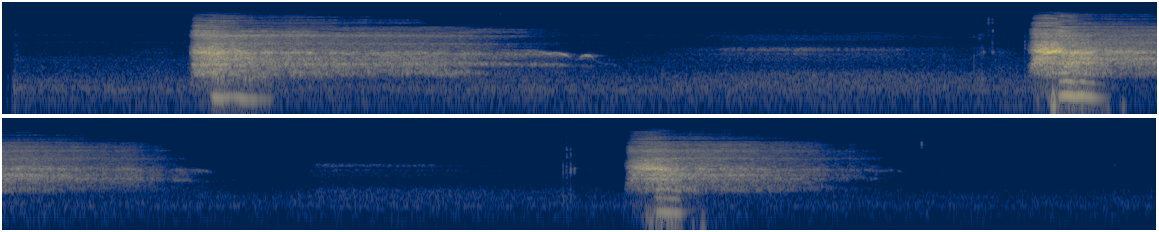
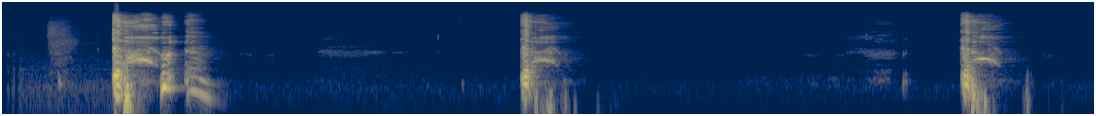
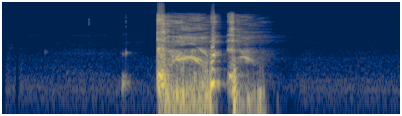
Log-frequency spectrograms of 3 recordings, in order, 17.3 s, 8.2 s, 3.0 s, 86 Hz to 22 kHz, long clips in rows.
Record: {"exhalation_length": "17.3 s", "exhalation_amplitude": 24014, "exhalation_signal_mean_std_ratio": 0.29, "three_cough_length": "8.2 s", "three_cough_amplitude": 32768, "three_cough_signal_mean_std_ratio": 0.23, "cough_length": "3.0 s", "cough_amplitude": 32768, "cough_signal_mean_std_ratio": 0.31, "survey_phase": "beta (2021-08-13 to 2022-03-07)", "age": "45-64", "gender": "Female", "wearing_mask": "No", "symptom_cough_any": true, "symptom_runny_or_blocked_nose": true, "symptom_shortness_of_breath": true, "symptom_fatigue": true, "symptom_onset": "4 days", "smoker_status": "Current smoker (e-cigarettes or vapes only)", "respiratory_condition_asthma": true, "respiratory_condition_other": false, "recruitment_source": "Test and Trace", "submission_delay": "2 days", "covid_test_result": "Positive", "covid_test_method": "RT-qPCR", "covid_ct_value": 21.2, "covid_ct_gene": "N gene"}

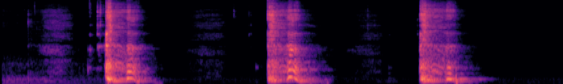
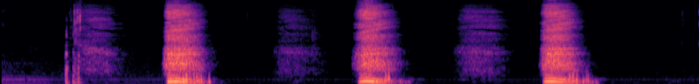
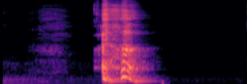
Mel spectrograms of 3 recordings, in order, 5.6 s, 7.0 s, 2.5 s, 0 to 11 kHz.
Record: {"three_cough_length": "5.6 s", "three_cough_amplitude": 32767, "three_cough_signal_mean_std_ratio": 0.32, "exhalation_length": "7.0 s", "exhalation_amplitude": 32766, "exhalation_signal_mean_std_ratio": 0.32, "cough_length": "2.5 s", "cough_amplitude": 32768, "cough_signal_mean_std_ratio": 0.3, "survey_phase": "beta (2021-08-13 to 2022-03-07)", "age": "45-64", "gender": "Male", "wearing_mask": "No", "symptom_none": true, "smoker_status": "Never smoked", "respiratory_condition_asthma": false, "respiratory_condition_other": false, "recruitment_source": "REACT", "submission_delay": "3 days", "covid_test_result": "Negative", "covid_test_method": "RT-qPCR", "influenza_a_test_result": "Negative", "influenza_b_test_result": "Negative"}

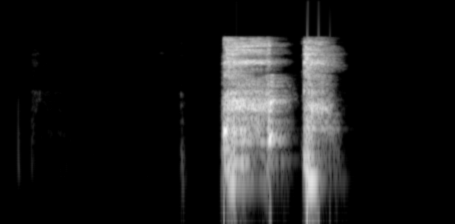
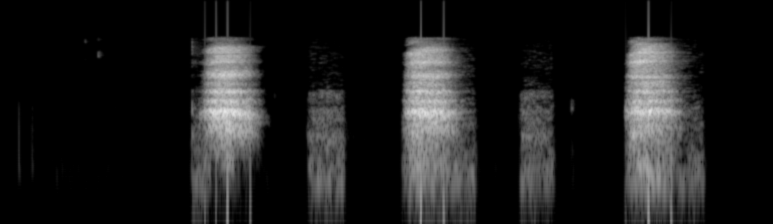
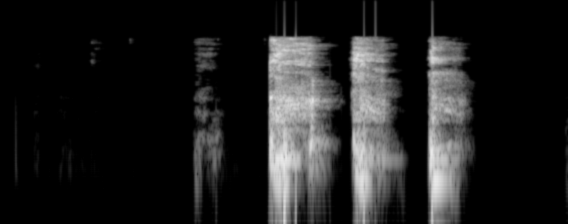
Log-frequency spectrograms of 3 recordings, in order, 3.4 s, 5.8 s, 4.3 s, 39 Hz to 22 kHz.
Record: {"cough_length": "3.4 s", "cough_amplitude": 32768, "cough_signal_mean_std_ratio": 0.34, "exhalation_length": "5.8 s", "exhalation_amplitude": 20016, "exhalation_signal_mean_std_ratio": 0.34, "three_cough_length": "4.3 s", "three_cough_amplitude": 32767, "three_cough_signal_mean_std_ratio": 0.33, "survey_phase": "beta (2021-08-13 to 2022-03-07)", "age": "18-44", "gender": "Male", "wearing_mask": "No", "symptom_cough_any": true, "symptom_new_continuous_cough": true, "symptom_runny_or_blocked_nose": true, "symptom_onset": "4 days", "smoker_status": "Never smoked", "respiratory_condition_asthma": false, "respiratory_condition_other": false, "recruitment_source": "REACT", "submission_delay": "5 days", "covid_test_result": "Negative", "covid_test_method": "RT-qPCR"}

